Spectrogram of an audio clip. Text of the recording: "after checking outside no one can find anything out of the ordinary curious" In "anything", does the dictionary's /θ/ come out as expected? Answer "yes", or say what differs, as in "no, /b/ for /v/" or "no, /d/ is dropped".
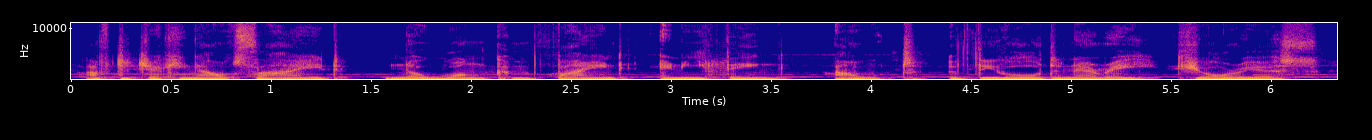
yes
